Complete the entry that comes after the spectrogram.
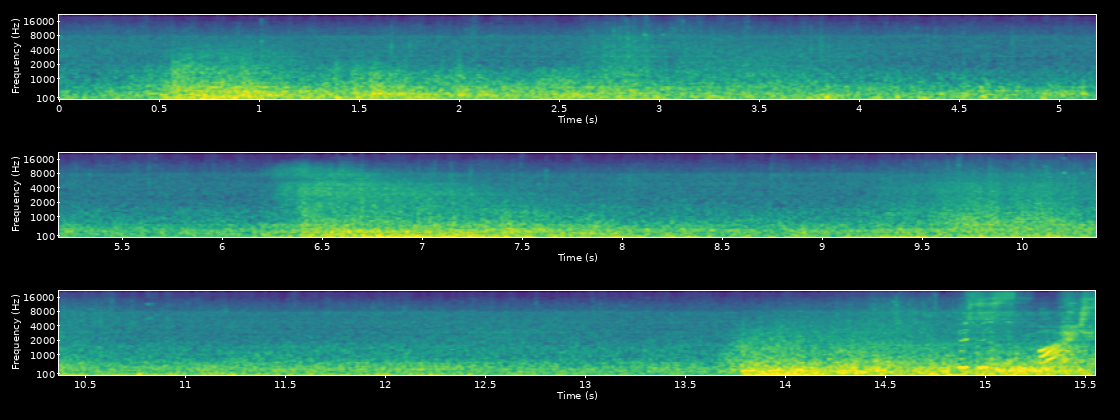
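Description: Thunderstorm in the video game Life is Strange: heavy rumbling thunder and steady rain roar throughout, with louder swelling crashes near the start, middle and end.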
